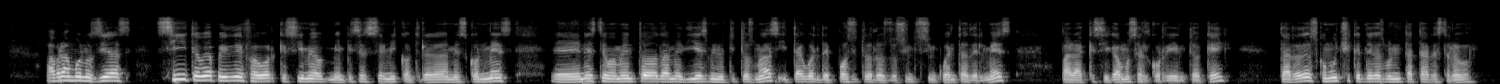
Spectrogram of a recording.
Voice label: whatsapp ptt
